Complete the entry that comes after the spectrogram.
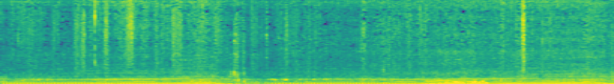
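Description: Motorcycle engine running under way in third gear, its note dipping about three seconds in and climbing again a few seconds later.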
